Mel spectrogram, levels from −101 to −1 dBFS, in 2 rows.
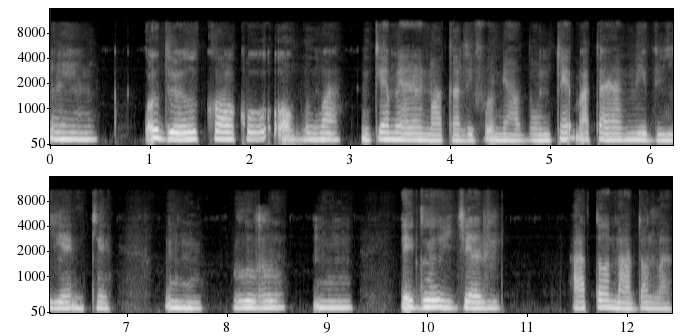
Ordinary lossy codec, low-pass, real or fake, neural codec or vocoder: none; 10.8 kHz; fake; codec, 24 kHz, 1.5 kbps, HILCodec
